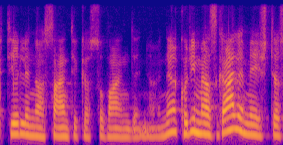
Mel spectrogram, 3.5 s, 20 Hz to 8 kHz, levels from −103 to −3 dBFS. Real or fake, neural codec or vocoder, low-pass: real; none; 7.2 kHz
